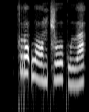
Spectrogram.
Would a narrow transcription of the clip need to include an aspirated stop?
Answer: no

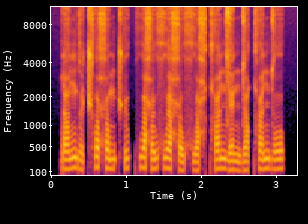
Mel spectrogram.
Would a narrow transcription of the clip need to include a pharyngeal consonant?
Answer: yes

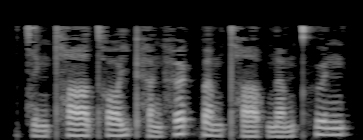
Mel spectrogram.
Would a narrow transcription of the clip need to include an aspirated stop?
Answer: yes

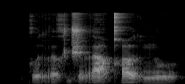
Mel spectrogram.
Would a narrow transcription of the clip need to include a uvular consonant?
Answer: yes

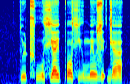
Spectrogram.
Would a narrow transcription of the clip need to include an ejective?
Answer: yes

